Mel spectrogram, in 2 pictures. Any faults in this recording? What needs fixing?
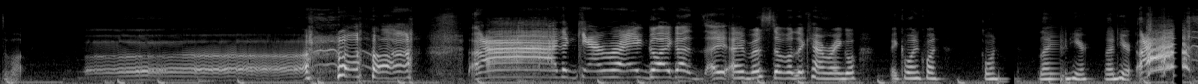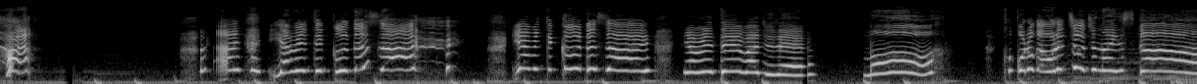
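Repeated stalls (stutter) run from 9.97 to 12.83 s. Packets kept arriving late, so the jitter buffer ran dry five times and the receiver stretched the last sound to cover 550 ms in total, the longest gap 200 ms. Nothing is lost, but the audio drags.

Jitter buffer speed-up hits twice: 16.03 to 17.50 s at 108% speed, trimming roughly 150 ms, and 21.72 s to the end at 104%, trimming about 100 ms. The buffer had over-filled, so the receiver snipped out pitch-period-sized slices. The pitch holds, but the first one feels hurried.

A burst of packet loss sits at 20.00 to 20.09 s. Those packets never made it in time, so the receiver carried the last sound forward and faded it. It then resumes further on, with about 60 ms of audio gone.

Fixing the network jitter and loss upstream, with a slightly deeper or more adaptive jitter buffer plus forward error correction, would prevent all three.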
